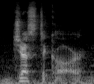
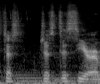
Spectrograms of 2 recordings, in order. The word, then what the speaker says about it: justiciar: I played some other games where they pronounce this word as justicar, which, yeah, I guess justiciar makes more sense now that I look at it. I'm assuming that's the real pronunciation.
